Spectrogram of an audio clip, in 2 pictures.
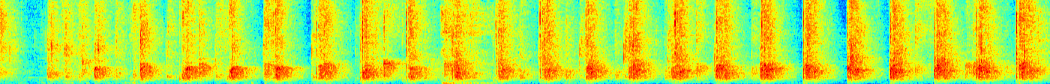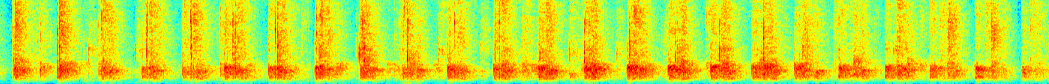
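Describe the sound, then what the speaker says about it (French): An audience claps in steady rhythmic unison, loud and sustained throughout with no voices. "Public, merci de recevoir l'époux de Dame Mélissa sous vos applaudissements, s'il vous plaît"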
